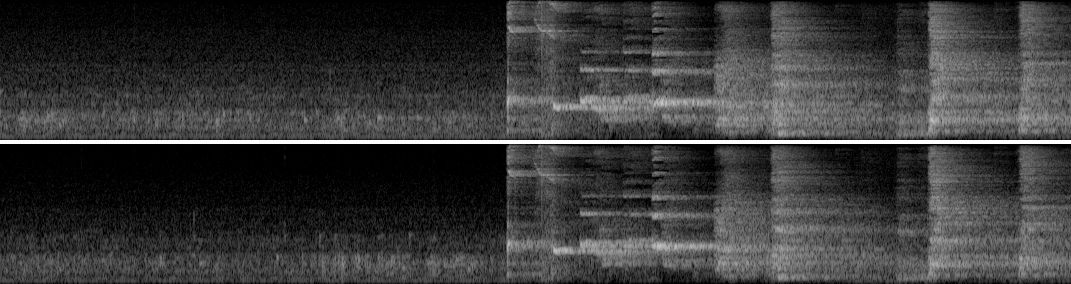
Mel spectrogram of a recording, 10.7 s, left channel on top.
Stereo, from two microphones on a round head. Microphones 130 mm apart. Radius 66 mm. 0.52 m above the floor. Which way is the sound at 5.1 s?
Centre (ahead or behind).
